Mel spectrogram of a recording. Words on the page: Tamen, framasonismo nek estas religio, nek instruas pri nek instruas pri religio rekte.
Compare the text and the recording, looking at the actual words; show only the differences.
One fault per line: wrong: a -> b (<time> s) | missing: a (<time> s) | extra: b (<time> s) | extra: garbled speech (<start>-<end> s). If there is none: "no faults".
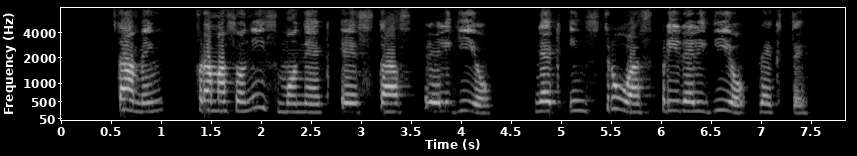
missing: nek instruas pri (6.2 s)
